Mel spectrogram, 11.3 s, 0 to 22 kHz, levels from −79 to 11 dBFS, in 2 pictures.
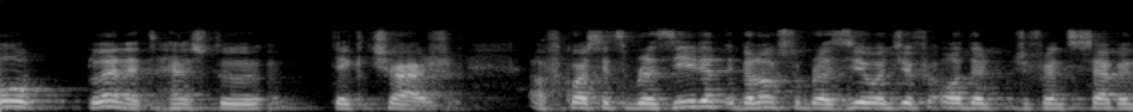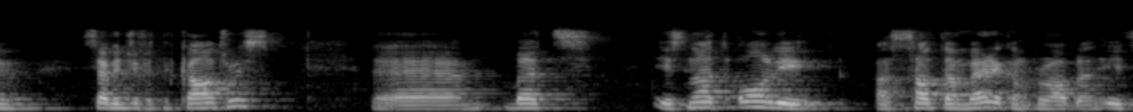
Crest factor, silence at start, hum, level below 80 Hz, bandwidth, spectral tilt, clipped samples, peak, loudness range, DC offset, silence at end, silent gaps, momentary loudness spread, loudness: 18 dB; 0 s; none; -74 dBFS; 7.8 kHz; -5.5 dB/octave; under 0.1%; -6 dBFS; 5 LU; under 0.1%; 0 s; none; 13 LU; -23 LUFS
